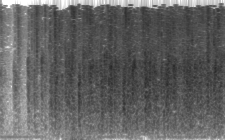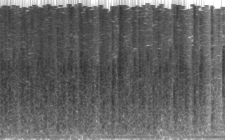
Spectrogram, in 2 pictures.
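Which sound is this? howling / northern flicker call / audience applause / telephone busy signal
audience applause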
